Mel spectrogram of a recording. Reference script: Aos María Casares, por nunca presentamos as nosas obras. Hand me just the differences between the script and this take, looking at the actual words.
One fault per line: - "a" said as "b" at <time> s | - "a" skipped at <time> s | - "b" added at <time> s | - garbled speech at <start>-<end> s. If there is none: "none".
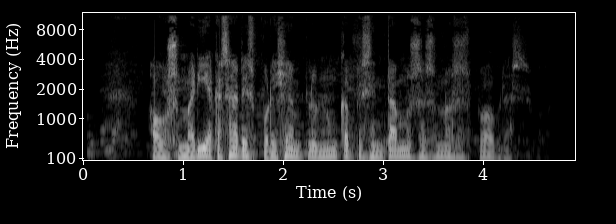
- "exemplo" added at 1.9 s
